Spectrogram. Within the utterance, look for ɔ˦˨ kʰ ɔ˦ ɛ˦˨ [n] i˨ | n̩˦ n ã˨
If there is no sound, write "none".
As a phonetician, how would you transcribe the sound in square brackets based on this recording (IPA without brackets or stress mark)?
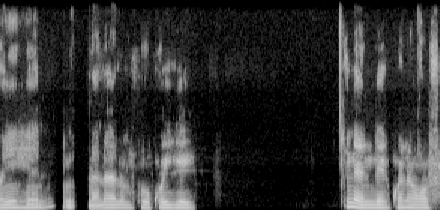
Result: none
